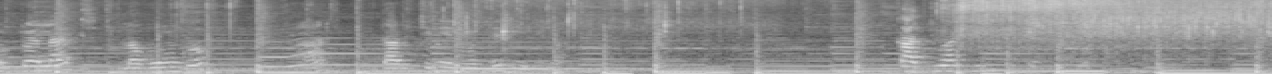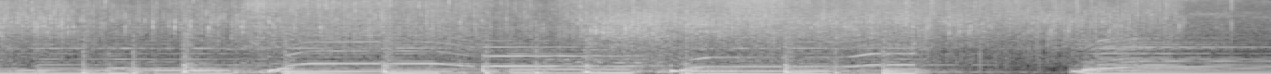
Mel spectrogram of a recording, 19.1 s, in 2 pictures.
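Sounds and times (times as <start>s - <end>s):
background music: 0.0s - 19.0s
food sizzling in hot fat: 3.5s - 6.3s, 7.0s - 19.0s.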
